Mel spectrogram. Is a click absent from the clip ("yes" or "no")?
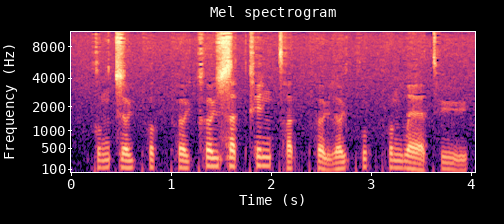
yes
